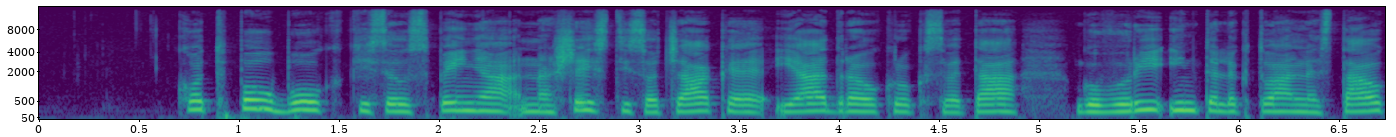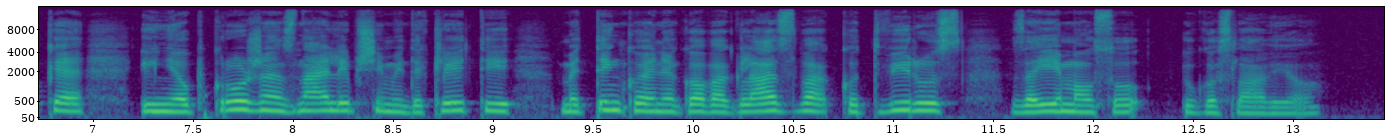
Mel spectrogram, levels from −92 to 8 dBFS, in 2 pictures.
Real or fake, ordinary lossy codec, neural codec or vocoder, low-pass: fake; none; vocoder, 48 kHz, 128 mel bands, Vocos; 14.4 kHz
